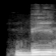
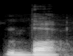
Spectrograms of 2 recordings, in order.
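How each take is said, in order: First: बी said as the English letter name bee; बी as the wrong reading, the full name bee. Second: ब said as a short b sound, not bee; ब as the sound only, a short ba; letter sound. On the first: ("बी" अंग्रेज़ी नाम बी की तरह, गलत उच्चारण) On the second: ("ब" छोटी ध्वनि ब, सही उच्चारण) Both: Shown as a demonstration. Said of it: "बी नहीं पढ़ना है".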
